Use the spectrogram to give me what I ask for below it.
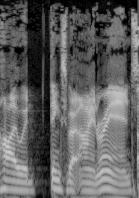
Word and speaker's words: Ayn Rand: I learned how to say her name because Ayn Rand.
